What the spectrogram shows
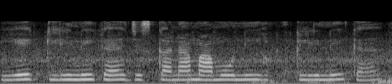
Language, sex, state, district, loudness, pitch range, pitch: Hindi, female, Uttar Pradesh, Jyotiba Phule Nagar, -22 LUFS, 215-220 Hz, 220 Hz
